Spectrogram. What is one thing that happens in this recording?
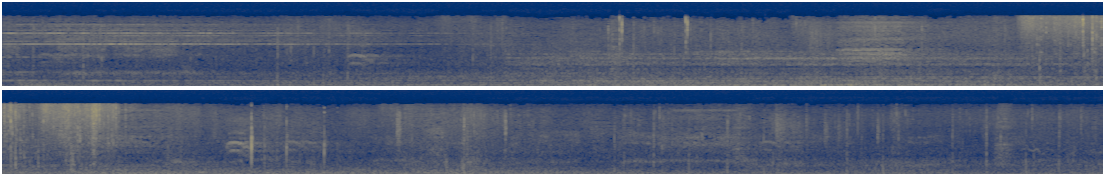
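Footsteps walk on hard pavement outdoors.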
